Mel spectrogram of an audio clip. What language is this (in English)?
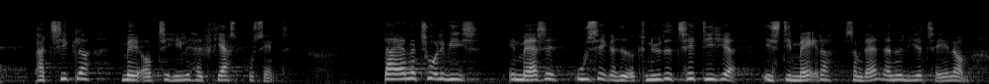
Danish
